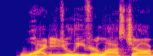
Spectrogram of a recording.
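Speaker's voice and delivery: ordinary delivery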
